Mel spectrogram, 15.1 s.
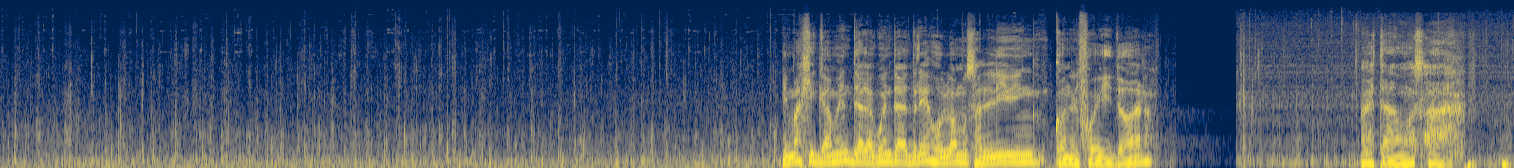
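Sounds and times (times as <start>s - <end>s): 
horse hooves clip-clopping: 0.0s - 10.2s, 12.4s - 13.6s, 14.7s - 15.1s
speech: 7.8s - 11.6s, 13.8s - 14.7s.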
